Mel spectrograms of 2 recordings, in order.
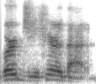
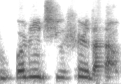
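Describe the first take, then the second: First: The question sounds sharp and judgmental. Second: The question sounds calm and relaxed. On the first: The question is disapproved of. The speaker calls it wrong. "your tone of voice can really imply that there's judgment" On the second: The question is welcome and fine to ask. The speaker calls it right. "can really put people at ease"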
